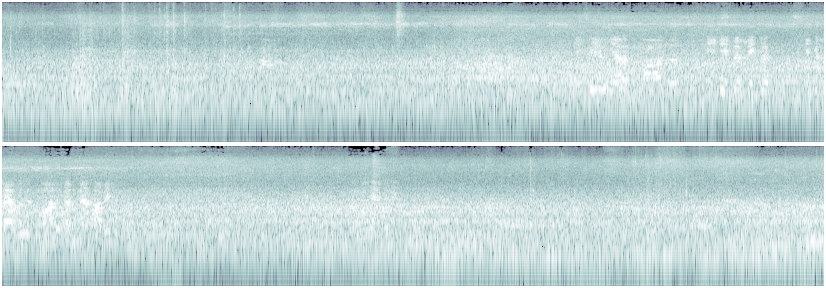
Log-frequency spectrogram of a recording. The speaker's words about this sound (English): Ah, there's the bus depot.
